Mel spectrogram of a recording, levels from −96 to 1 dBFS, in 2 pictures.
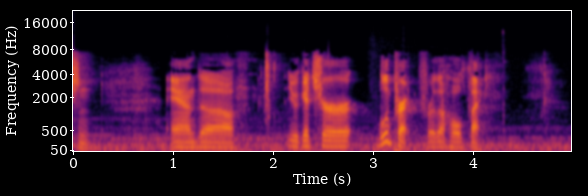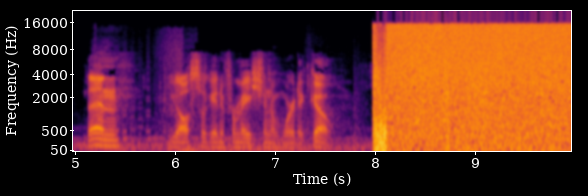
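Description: At 7.98 s the audio collapses into loud, harsh broadband noise that continues to the end, a case of samples built from the wrong bytes. The reader is assembling each sample from misaligned or swapped bytes, so the rapidly fluctuating low-order bits land in the high-order position and dominate every value. On a waveform this appears as a dense block of large values; a spectrogram shows flat, broadband energy across all frequencies.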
